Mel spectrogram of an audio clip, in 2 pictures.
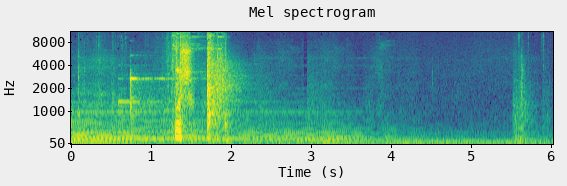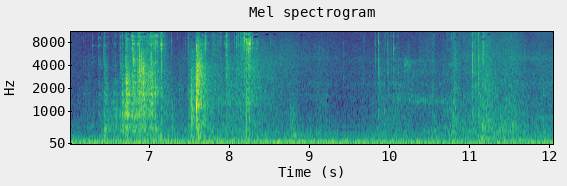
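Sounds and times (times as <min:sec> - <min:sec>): keys jangling: 0:05.6 - 0:08.6.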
